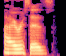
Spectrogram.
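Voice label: "irises", British English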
